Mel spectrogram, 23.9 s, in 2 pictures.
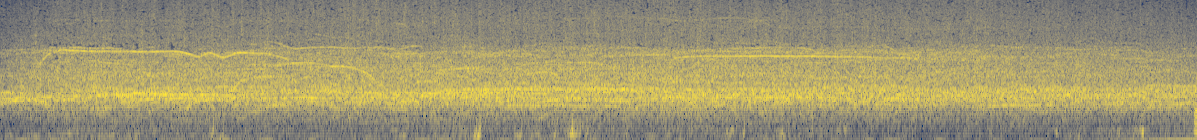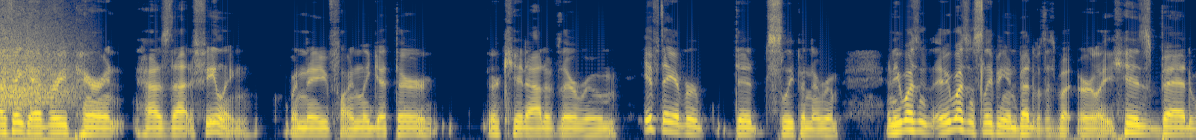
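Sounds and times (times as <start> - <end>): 
applause: 0.0 - 12.9
speech: 12.0 - 23.9.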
